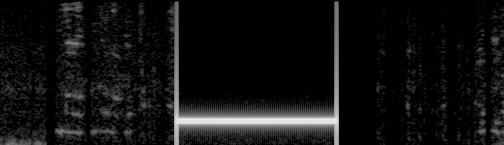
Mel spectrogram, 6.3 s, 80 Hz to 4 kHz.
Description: Ringback tone (North America), 440 + 480 Hz.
